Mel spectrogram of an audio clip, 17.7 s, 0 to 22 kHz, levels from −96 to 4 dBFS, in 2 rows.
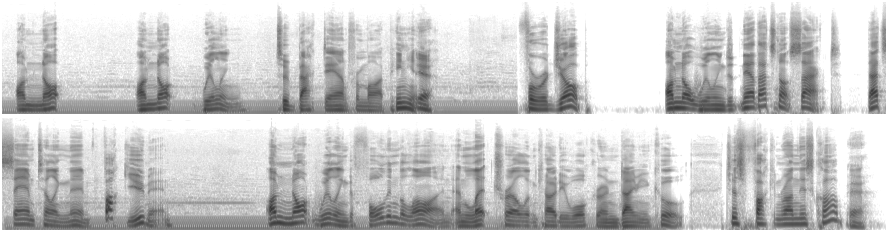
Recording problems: electrical hum; faint; until 5 s and from 9 to 15 s; 50 Hz, 30 dB below the speech

